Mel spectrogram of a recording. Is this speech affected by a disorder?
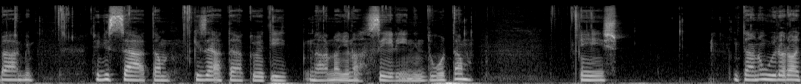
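Yes: deafness; poor speech and vocabulary with hearing aid before implant, learned speaking in developmental lessons.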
